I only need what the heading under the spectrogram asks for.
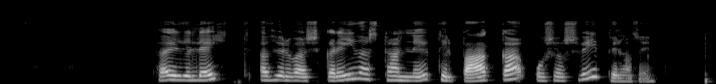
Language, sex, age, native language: Icelandic, female, 70-79, Icelandic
